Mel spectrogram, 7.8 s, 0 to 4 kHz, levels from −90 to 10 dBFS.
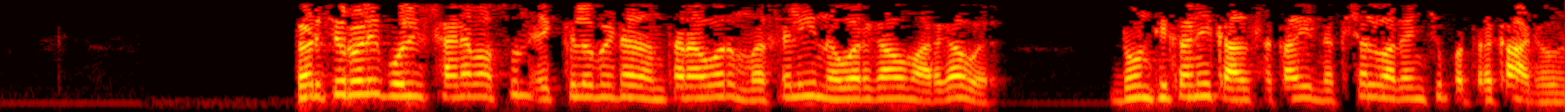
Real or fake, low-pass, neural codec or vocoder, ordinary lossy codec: real; 3.6 kHz; none; none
